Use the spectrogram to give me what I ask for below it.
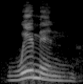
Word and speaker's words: women: Be careful with the pronunciation, okay? Woman, women. One man, three men. Man, men.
